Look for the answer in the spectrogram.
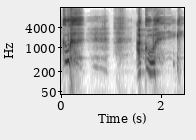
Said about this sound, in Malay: Aku okay. Aku ah sorry. Tarik nafas sekejap.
